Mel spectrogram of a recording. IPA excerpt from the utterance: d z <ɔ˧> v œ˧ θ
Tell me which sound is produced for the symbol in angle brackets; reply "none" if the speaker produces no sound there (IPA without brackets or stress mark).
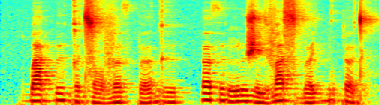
ɔ˨˩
